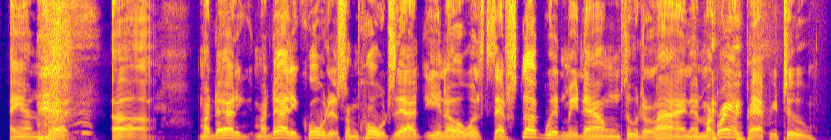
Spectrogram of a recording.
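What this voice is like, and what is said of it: Distinctive regional accent. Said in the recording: “I love that accent.”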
